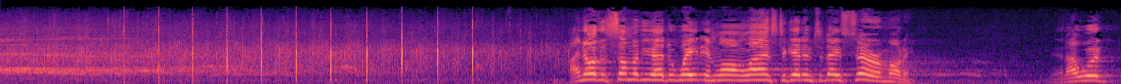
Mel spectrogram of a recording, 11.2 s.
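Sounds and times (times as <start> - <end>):
graduation audience applause: 0.0 - 5.7
loud sharp claps in an even quick rhythm: 0.0 - 5.7
speech: 5.7 - 9.2, 10.6 - 11.2.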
